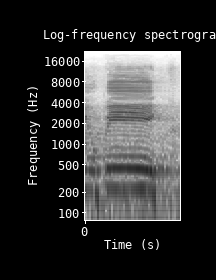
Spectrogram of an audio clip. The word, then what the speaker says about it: IUPAC: है आईयूपीएसी और प्रोनाउंस और इसे प्रोनोस कैसे किया जाता है इअपेक किया जाता है अप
